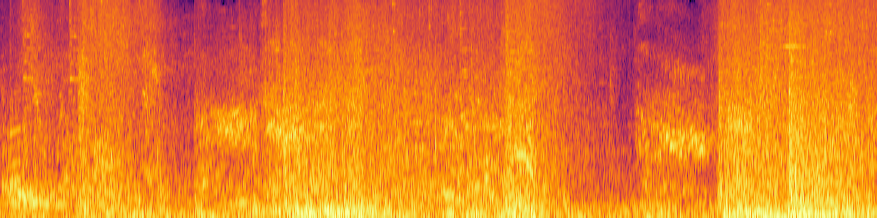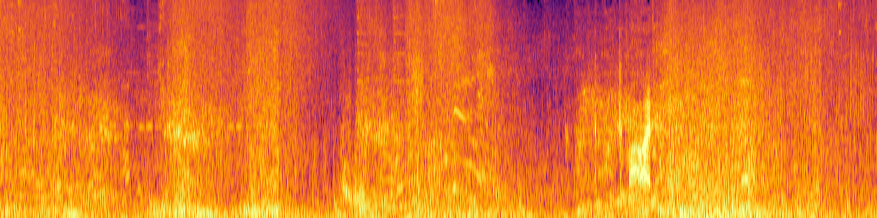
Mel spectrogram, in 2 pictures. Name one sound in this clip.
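Weapons clash and slash in a fast fight.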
